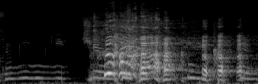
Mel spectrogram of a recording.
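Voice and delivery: high-pitched mimicry of her, with laughter; imitated girl. Imitating the Spanish girl offered a shot, high voice. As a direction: squeak it out as her reply. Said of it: "And she goes".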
